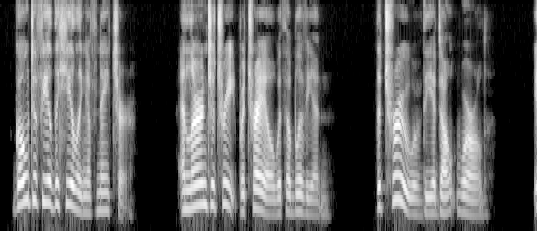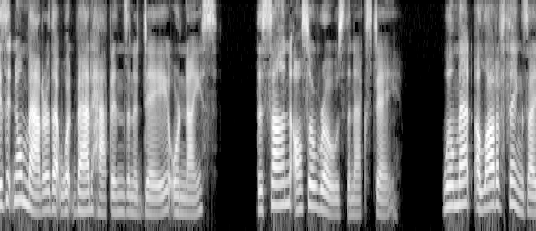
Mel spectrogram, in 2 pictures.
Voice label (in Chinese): 美式女声 干音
